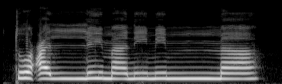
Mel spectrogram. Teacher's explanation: کلمت تعلمنی میں لام پہ تشدید ہے تو ہمیں 2 حرف کے برابر لام کو پڑھنا ہے. آخری میں کیونکہ نون کے نیچے زیر ہے لہذا ہمیں نون کو صرف زیر سے پڑھنا ہے. · کلمت مما میں میم کی تشدید کو ظاہر کریں گے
